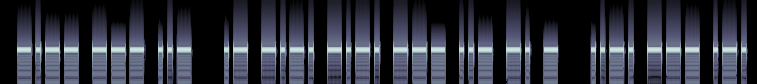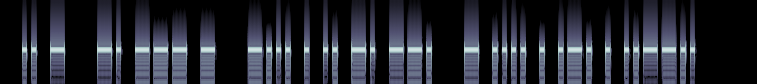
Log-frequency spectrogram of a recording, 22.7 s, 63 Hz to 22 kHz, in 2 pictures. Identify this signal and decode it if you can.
Morse code, heard as a keyed tone, about 17 wpm, 700 Hz. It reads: YOU ACCOUNT FOR IT NOT BEING THERE?
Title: Sentences from Top 1000 Words - Review Part 3 - 17wpm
